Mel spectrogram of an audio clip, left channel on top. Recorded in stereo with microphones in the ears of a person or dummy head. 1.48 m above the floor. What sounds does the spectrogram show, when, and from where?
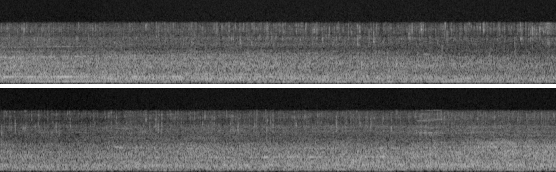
Only background noise.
